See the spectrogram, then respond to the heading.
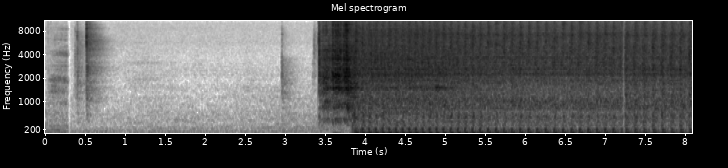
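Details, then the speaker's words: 1981 Suzuki GS450L idling after a half-turn clutch cable adjustment: engine fires into steady idle with repetitive metallic clank on every beat; clanking persists, owner suspects clutch cable adjustment. "Well, it's still clanking away."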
